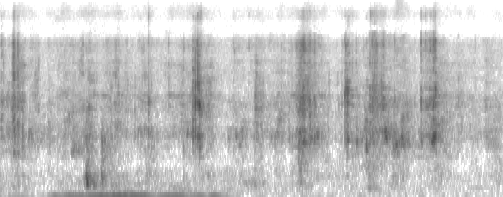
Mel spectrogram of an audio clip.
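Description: A person chewing a piece of crispy battered chicken, with irregular crisp crunches, the sharpest about two seconds in and a run of them near the end.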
